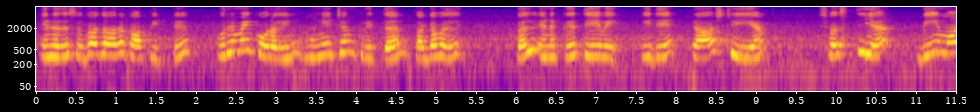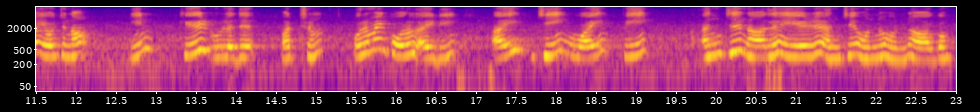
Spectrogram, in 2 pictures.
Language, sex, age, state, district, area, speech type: Tamil, female, 18-30, Tamil Nadu, Vellore, urban, read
